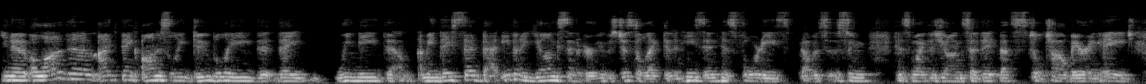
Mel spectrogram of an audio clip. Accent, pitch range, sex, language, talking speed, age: American, 155-190 Hz, female, English, 245 wpm, 50-69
